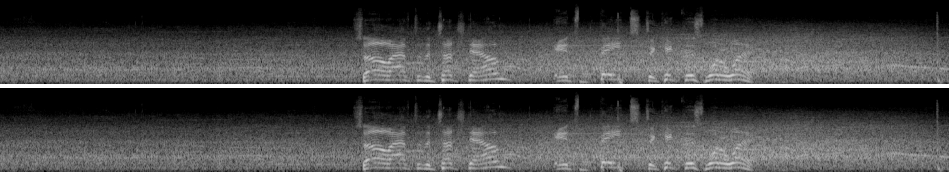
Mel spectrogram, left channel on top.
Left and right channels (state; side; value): identical; both; correlation 1.00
